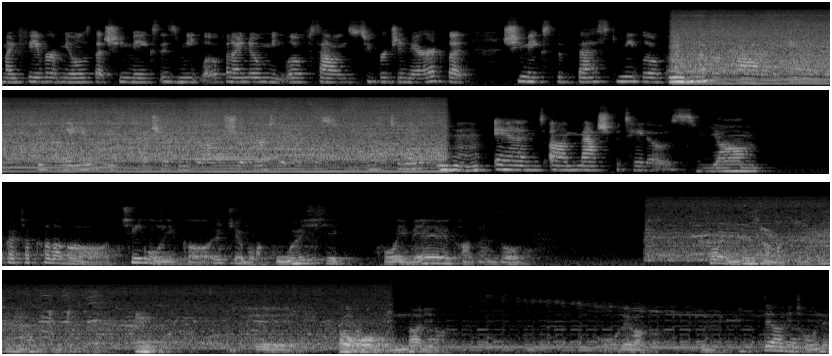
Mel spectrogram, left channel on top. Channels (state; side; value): different; both; correlation 0.00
